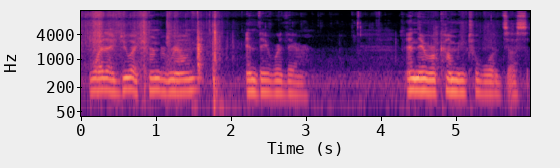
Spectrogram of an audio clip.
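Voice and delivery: ordinary delivery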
